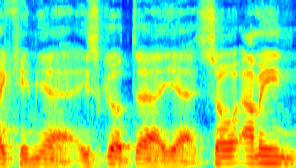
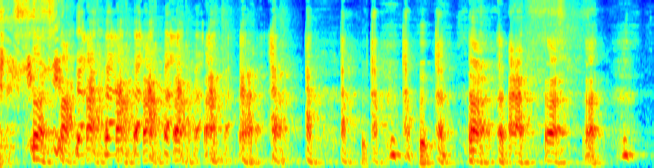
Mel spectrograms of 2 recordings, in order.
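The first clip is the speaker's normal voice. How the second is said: big laugh; 9 semitones higher than usual. Real, not acted. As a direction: let the laugh take over, rising high. Laughing at his own story.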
